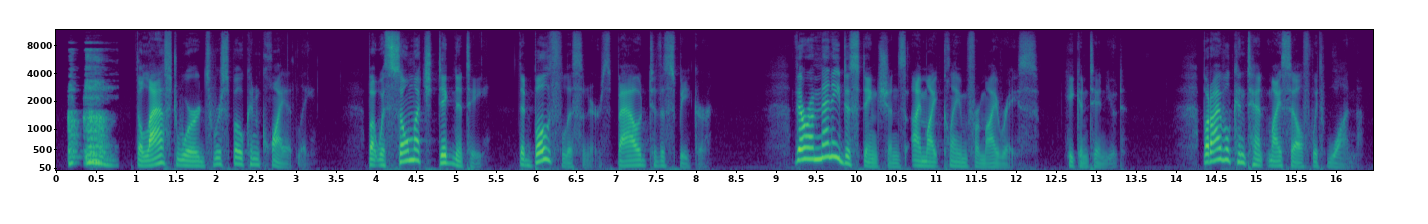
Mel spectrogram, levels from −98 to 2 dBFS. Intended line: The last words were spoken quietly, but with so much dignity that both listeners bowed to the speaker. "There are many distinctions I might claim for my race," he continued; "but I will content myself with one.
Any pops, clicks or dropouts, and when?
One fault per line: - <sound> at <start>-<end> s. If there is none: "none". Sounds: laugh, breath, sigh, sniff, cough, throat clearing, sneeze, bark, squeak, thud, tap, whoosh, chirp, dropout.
- cough at 0.1-0.8 s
